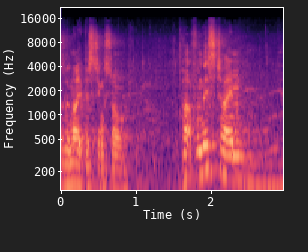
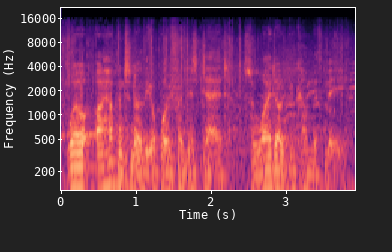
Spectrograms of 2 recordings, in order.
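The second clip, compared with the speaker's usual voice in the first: lower, lightly voiced shady stranger; a hint of a sly chancer making his pitch; mildly sinister low suitor voice; dodgy chap; 8 semitones lower, 4 dB quieter than usual. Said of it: "a fairly dodgy looking chap".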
